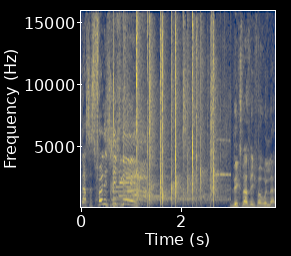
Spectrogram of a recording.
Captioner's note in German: Jubel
